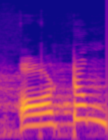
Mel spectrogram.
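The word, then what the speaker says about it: autumn: है ठीक है कुछ ऐसे शब्द हैं जिम एन साइलेंट होता है जिसमें से मोस्ट इंपॉर्टेंट है कलम कलम बहुत बहुत डीएलएड में पूछा गया है ठीक है तो ऐसे शब्द में एन लैटरल साइलेंट होता है वो क्या होते हैं अछाम ऑटम बोलते हैं लेकिन लिखने क्या है ऑटम लिखने हैं ठीक है कलम कलम बोलते हैं लिखे लिखने क्या है कलम में बोलते हैं दम बोलते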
